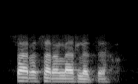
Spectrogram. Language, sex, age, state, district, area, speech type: Telugu, male, 18-30, Andhra Pradesh, Kadapa, rural, conversation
